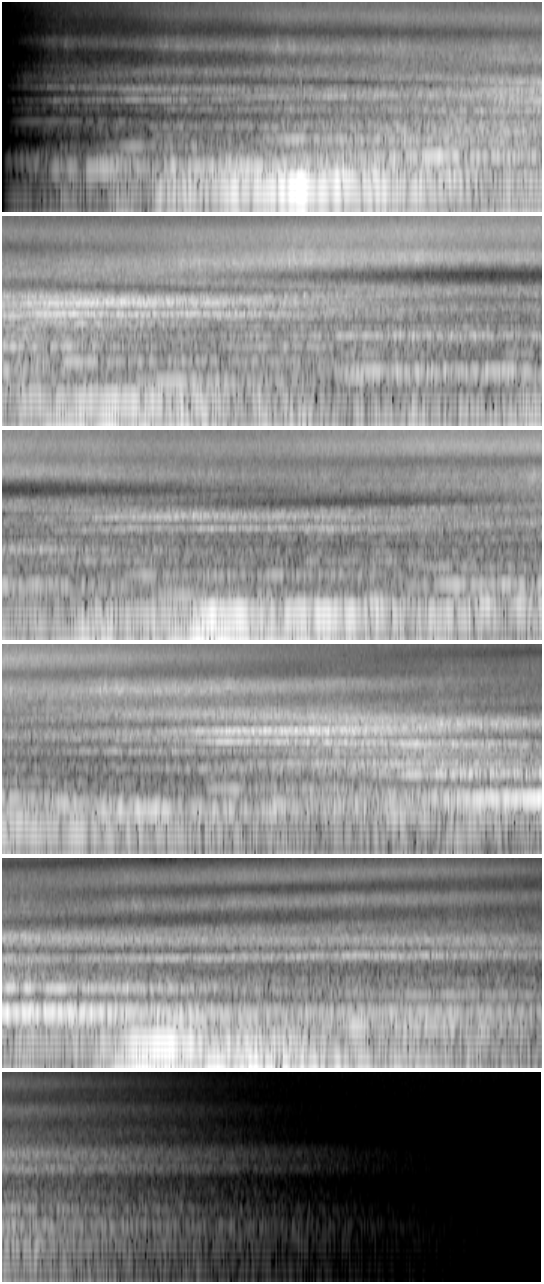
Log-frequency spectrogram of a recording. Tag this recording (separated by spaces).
atmos lost soundscape atmosphere space ambient nappes texture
